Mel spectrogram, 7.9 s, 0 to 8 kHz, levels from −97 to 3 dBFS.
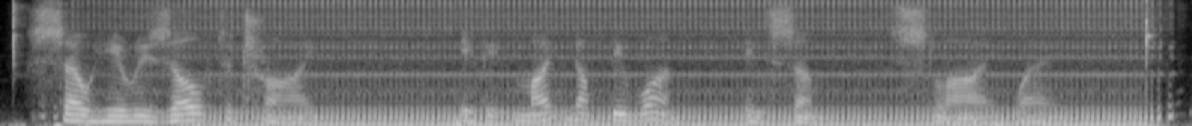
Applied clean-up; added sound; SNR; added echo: none; Idling; -2 dB; none.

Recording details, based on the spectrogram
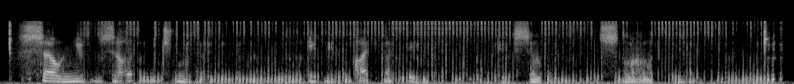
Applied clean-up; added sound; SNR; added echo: neural diffusion model UNIVERSE++.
